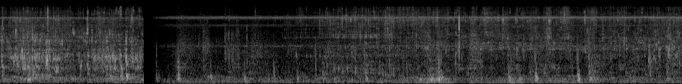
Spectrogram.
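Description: Tap water running and trickling into a steel pot of rice as a hand swishes the grains to wash them. The sound cuts out for a moment about a second and a half in, then the steady running water carries on.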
